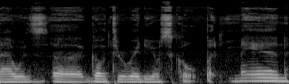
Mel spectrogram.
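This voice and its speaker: A somewhat breathy voice with ordinary pitch variation, speaking at a fairly slow pace. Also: man. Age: 40s. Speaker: solo radio-style YouTube host. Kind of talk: casual solo talk show monologue. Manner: halting, many repetitions and fillers; stutters and stammers at times.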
